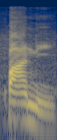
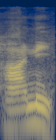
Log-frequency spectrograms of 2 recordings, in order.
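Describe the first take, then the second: First: The word begins with a P sound. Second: The word begins with an H sound. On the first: This is the standard form. The speaker calls it right. "প্রমিত বাংলা আহ, বা standard বাংলাতে হচ্ছে পানি" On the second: This is a regional form. The speaker calls it wrong. "কিন্তু তারা উচ্চারণ করতেছে হানি"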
